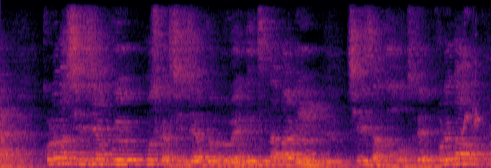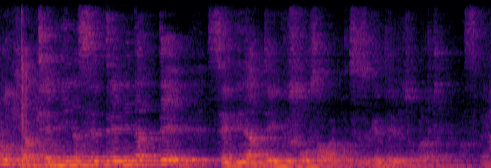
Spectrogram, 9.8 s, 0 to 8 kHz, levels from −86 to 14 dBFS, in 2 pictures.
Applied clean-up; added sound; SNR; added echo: none; Drawer open or close; 15 dB; reverberation time 1.1 s.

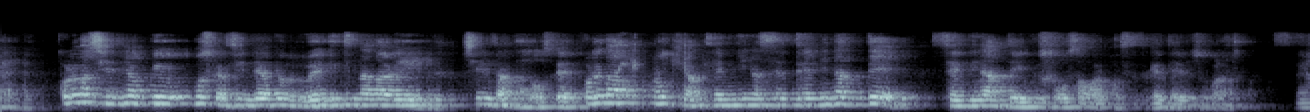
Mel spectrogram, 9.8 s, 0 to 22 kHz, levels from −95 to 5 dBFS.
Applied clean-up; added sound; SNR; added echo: neural mask model DeepFilterNet 3.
